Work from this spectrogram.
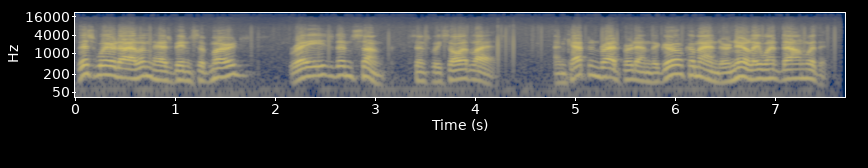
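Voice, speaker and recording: A man's voice: fairly high pitch, lively intonation, moderate pace, fairly bright tone, rough recording. A man narrating a 1930s radio adventure serial from a script in period announcer style.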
